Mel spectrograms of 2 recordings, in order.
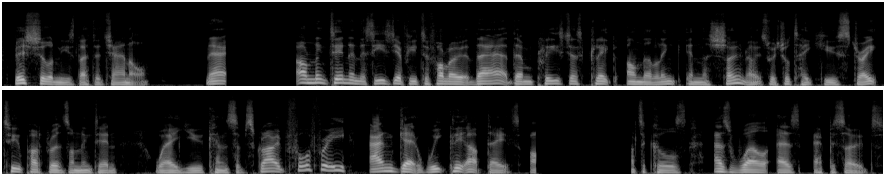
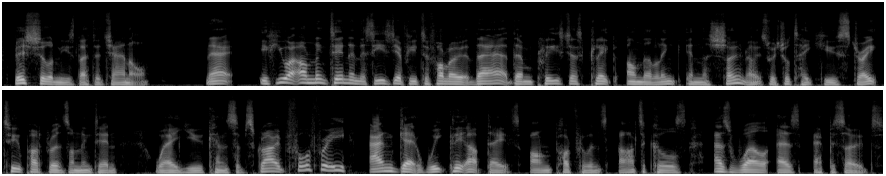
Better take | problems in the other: second | audio cutting out; at 2 s for 0.5 s and at 14 s for 1 s

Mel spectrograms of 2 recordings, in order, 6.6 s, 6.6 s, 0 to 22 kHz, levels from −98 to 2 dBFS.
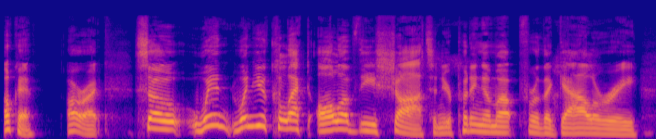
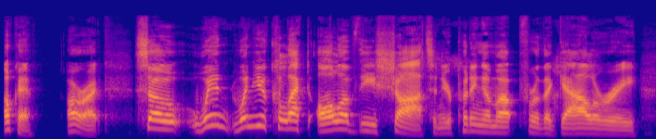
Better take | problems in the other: first | thin; very; fading below 850 Hz

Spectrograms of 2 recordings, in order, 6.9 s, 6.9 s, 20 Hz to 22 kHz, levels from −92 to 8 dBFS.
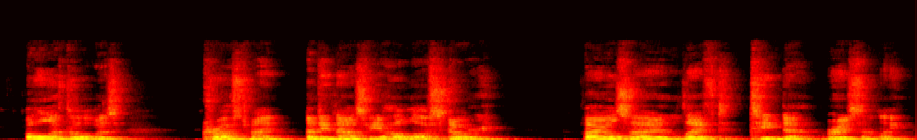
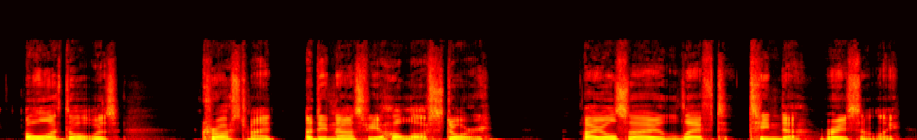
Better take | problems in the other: second | off-mic speech; far // room echo; slight; dies away in 0.4 s

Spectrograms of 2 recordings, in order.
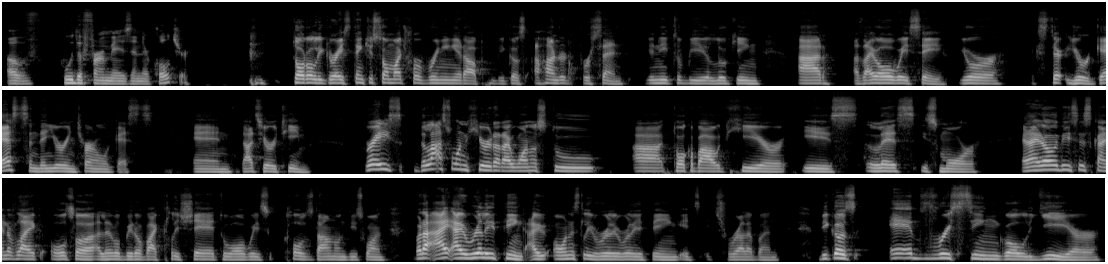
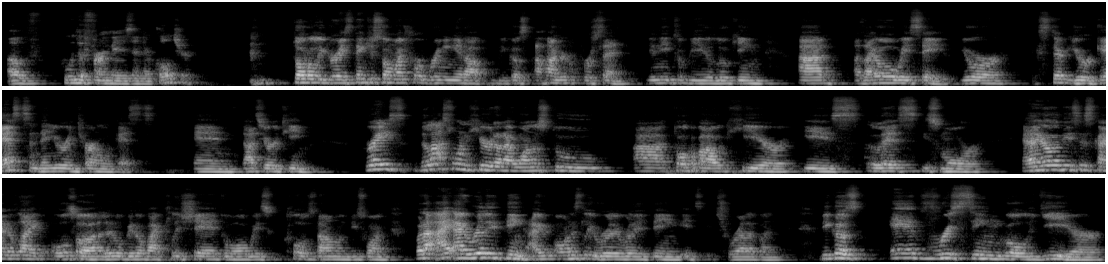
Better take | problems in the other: first | off-mic speech; far // room echo; very slight; dies away in 0.3 s

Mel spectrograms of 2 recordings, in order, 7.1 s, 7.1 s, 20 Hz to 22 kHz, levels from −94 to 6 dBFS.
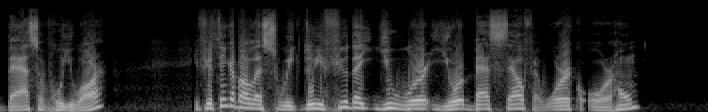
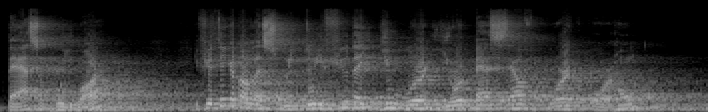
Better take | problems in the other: first | room echo; slight; dies away in 2.3 s

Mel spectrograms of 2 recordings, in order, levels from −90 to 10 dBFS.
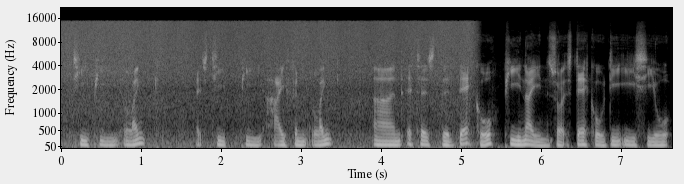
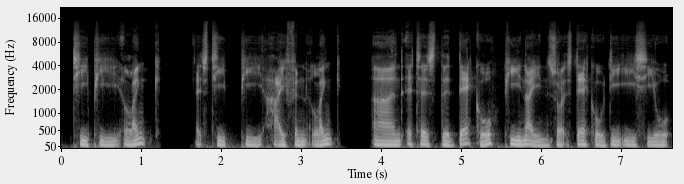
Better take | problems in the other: second | hiss; loud; until 5 s; 6 dB below the speech

